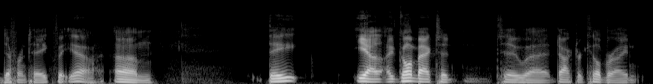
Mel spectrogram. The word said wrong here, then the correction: Kirkbride: Did I say that right? Kirkbride. Sorry. – Kirkbride. Yeah, I was going to say. Kirkbride.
